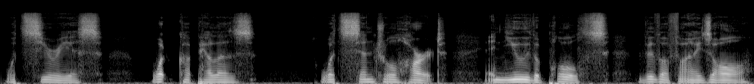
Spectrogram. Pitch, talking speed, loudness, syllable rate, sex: 105 Hz, 85 wpm, -20 LUFS, 3.5 syllables/s, male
